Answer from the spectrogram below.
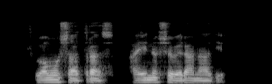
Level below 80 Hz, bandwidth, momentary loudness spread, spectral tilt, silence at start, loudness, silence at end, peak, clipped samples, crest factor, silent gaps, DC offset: -64 dBFS; 7.8 kHz; 9 LU; -5 dB/octave; 0.35 s; -24 LUFS; 0.5 s; -6 dBFS; under 0.1%; 18 dB; 1.20-1.25 s; under 0.1%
